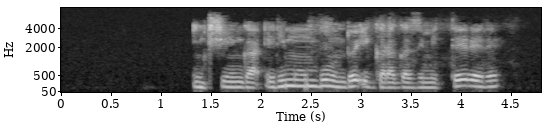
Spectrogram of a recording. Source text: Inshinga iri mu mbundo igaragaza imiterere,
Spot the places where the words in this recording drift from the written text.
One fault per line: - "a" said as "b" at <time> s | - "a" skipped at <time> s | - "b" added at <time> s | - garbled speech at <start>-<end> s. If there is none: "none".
none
